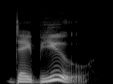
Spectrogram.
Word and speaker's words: debut: The final word is debut. That's right, D-E-B-U-T. The musician debuted her first full-length album yesterday. What a crazy way to pronounce this word.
